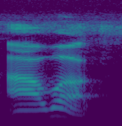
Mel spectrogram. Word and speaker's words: hour: Tetapi di sini a house, tapi yang bawahnya adalah an hour. Bacanya bukan an hour, tapi an hour.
